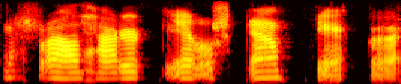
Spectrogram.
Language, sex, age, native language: Icelandic, female, 10, Icelandic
